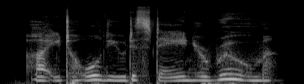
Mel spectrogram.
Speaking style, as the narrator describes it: Fingal whispered to her

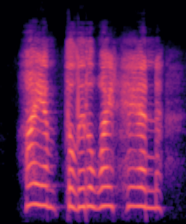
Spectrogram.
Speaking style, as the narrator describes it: she replied in a low, frightened little voice

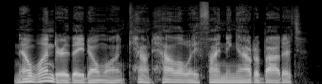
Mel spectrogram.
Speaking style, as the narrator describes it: Kate said, dryly

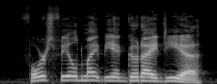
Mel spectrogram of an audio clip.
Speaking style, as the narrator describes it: I called out

